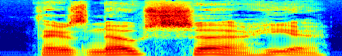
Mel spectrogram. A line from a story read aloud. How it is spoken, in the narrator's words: chuckled Silas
